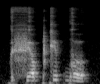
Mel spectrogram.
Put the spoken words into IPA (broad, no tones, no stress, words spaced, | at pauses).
fʲɔpkʲəpɡʊ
